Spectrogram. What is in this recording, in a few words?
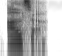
"ulcer", Indian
